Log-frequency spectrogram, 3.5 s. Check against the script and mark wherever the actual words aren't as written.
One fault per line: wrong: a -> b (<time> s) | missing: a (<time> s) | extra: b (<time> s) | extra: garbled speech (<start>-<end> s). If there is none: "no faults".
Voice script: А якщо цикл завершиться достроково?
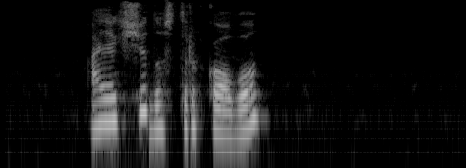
missing: цикл завершиться (1.1 s)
